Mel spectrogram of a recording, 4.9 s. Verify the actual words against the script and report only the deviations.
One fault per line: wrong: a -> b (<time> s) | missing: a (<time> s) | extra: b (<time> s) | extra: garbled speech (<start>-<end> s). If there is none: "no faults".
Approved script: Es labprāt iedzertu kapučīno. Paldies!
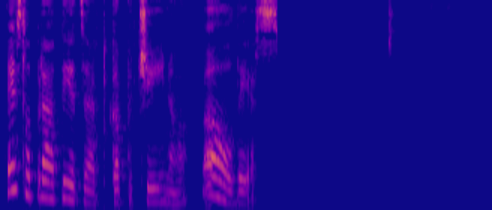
no faults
